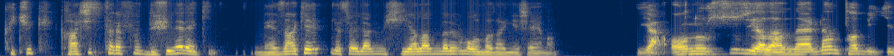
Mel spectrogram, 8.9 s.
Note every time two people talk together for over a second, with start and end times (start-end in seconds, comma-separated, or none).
none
